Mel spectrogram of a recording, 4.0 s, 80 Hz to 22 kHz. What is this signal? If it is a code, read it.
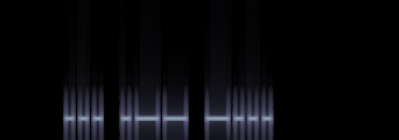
Morse code, heard as a keyed tone, about 17 wpm, 700 Hz. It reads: SWB
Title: Three Challenging Letter-Number Combinations 17wpm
